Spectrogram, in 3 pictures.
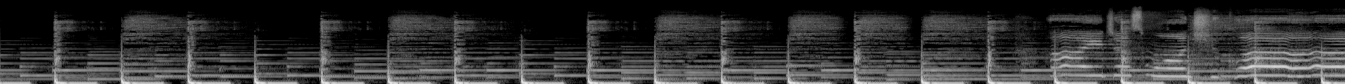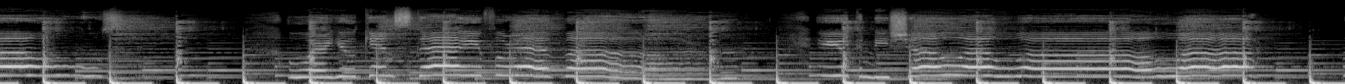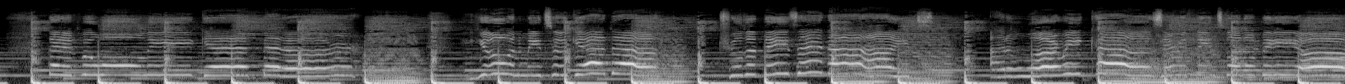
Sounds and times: Music: 0.0s - 40.3s
Female singing: 10.5s - 14.6s, 16.3s - 20.9s, 21.6s - 26.1s, 27.4s - 30.5s, 31.6s - 33.5s, 34.2s - 36.2s, 36.8s - 40.3s.

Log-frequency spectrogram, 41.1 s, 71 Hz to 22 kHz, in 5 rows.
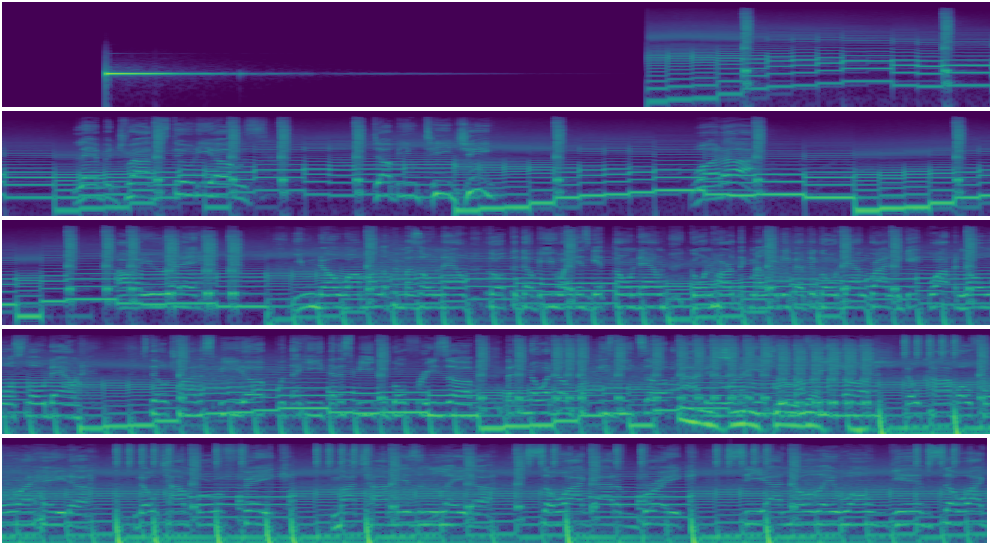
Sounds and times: Independent music: 15.8s - 41.1s
Rhythm and blues: 16.1s - 41.1s.

